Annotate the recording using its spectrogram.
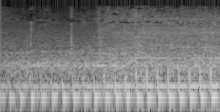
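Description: Low, rapidly throbbing bass drone of a tense soundtrack, swelling steadily louder.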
